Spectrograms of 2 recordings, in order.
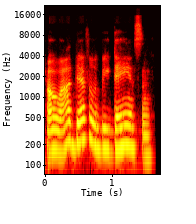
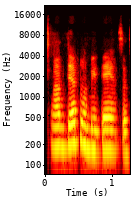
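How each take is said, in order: First: Said in the usual way. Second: Repeated quickly through a real laugh; laughing reply to the viewer. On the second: Real, not acted. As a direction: laugh while you repeat it.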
